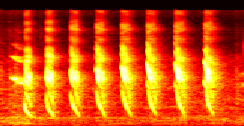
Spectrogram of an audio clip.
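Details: Pet talking rose-ringed parakeet, being coaxed to say "mummy", gives eight harsh, down-slurred squawks in steady succession, about four each second, with nothing else heard.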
